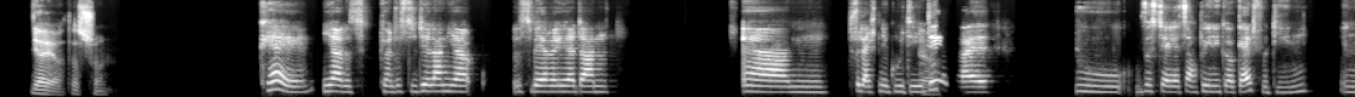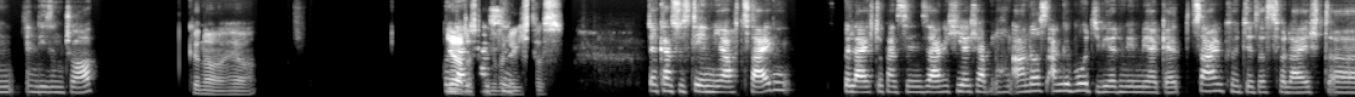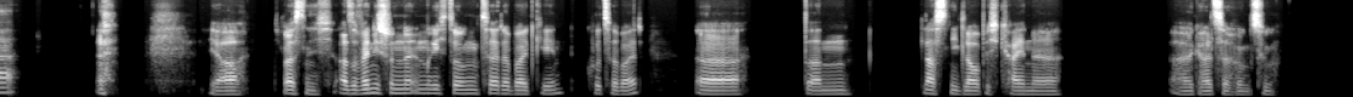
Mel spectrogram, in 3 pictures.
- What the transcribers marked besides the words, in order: chuckle
- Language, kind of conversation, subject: German, unstructured, Was war deine aufregendste Entdeckung auf einer Reise?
